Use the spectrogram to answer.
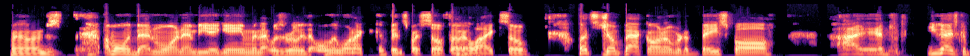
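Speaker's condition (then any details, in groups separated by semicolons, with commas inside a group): No condition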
